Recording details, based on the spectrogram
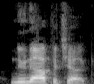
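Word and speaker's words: Nunapitchuk: uh hold on let me I know I butchered it how' you say it again nunuk na Napa chuk na Napa chuk all right y so that's uh about 400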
